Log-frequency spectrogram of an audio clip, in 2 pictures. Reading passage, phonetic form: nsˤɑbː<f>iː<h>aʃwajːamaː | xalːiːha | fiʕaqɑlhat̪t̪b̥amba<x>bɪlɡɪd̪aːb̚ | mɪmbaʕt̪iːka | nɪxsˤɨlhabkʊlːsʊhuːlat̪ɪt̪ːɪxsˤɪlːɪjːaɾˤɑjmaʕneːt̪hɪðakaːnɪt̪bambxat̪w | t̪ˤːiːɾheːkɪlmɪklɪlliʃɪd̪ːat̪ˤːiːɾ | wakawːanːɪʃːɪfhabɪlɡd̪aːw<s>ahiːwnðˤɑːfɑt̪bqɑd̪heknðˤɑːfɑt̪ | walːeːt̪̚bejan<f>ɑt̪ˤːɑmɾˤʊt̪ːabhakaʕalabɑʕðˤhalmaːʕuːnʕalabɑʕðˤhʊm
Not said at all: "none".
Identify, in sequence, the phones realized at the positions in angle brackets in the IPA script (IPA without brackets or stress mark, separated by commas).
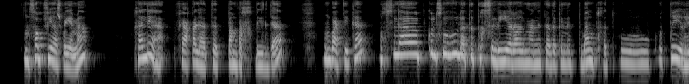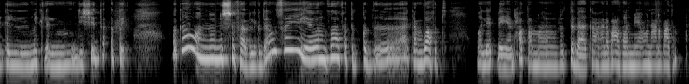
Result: f, h, x, s, ħ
